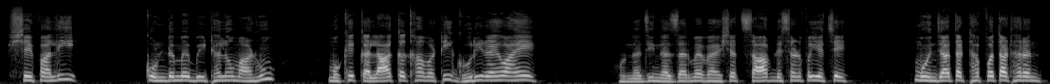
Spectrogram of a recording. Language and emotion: Sindhi, fearful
